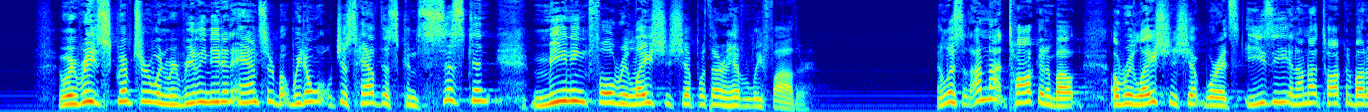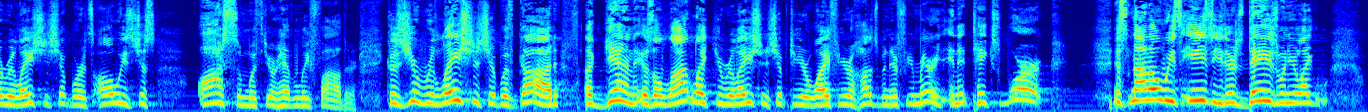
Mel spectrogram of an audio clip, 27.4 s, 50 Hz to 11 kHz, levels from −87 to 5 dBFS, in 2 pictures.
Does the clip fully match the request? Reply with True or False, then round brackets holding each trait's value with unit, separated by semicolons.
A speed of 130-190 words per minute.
True (185 wpm)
